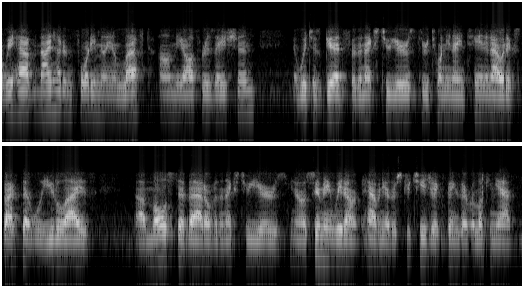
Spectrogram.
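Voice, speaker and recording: Guy doing finance answers on an earnings call, pretty monotone, hesitant, thin phone sound. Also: mid-range voice, fairly quick. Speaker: company finance executive. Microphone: phone conference call. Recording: tinny, narrowband conference phone line.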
